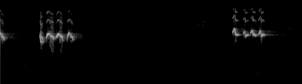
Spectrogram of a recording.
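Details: Northern mockingbird of North America giving short bursts of fast warbled chirps, separated by a long silent gap.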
